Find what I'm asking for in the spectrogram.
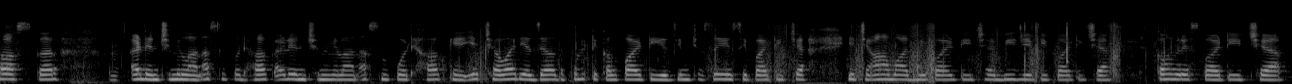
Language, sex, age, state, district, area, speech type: Kashmiri, female, 60+, Jammu and Kashmir, Baramulla, rural, spontaneous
